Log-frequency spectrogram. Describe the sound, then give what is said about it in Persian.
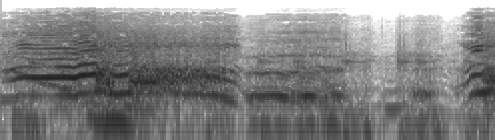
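A woman screaming: loud, high-pitched, wavering cries in a few bursts separated by short breaks, with no clear words. “اینجا چه خبری؟ کیه داره فریاد میزنه؟ این صدای خانومه.”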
